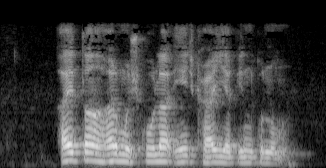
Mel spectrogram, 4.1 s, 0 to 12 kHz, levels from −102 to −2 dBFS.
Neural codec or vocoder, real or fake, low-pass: none; real; 7.2 kHz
